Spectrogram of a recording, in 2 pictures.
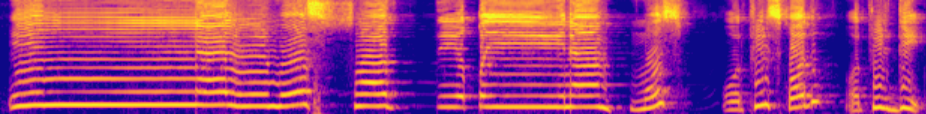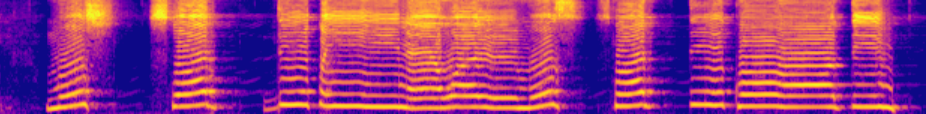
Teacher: सूरतुल हदीद की आयत नंबर 18, यहाँ पर बहुत से लोग मुसद्दिकीना मुसद्दिकाती पढ़ते हैं, लेकिन यहाँ पर सौत पर एक तशदीद छोड़ देते हैं, तो आपने सौत पर भी, सौत को भी 2 बार पढ़ना है, दाल को भी 2 बार पढ़ना है।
